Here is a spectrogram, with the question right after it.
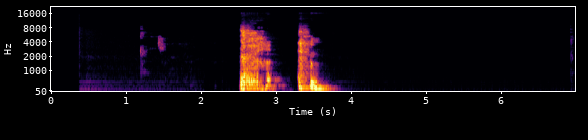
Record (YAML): cough_length: 7.0 s
cough_amplitude: 27061
cough_signal_mean_std_ratio: 0.25
survey_phase: beta (2021-08-13 to 2022-03-07)
age: 65+
gender: Female
wearing_mask: 'No'
symptom_none: true
smoker_status: Never smoked
respiratory_condition_asthma: false
respiratory_condition_other: false
recruitment_source: REACT
submission_delay: 2 days
covid_test_result: Negative
covid_test_method: RT-qPCR
influenza_a_test_result: Negative
influenza_b_test_result: Negative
